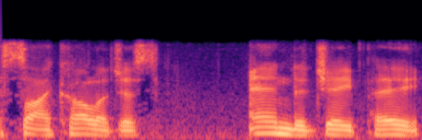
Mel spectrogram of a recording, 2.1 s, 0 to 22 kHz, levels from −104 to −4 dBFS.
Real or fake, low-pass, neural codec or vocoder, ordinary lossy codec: real; 7.2 kHz; none; Opus, 24 kbps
